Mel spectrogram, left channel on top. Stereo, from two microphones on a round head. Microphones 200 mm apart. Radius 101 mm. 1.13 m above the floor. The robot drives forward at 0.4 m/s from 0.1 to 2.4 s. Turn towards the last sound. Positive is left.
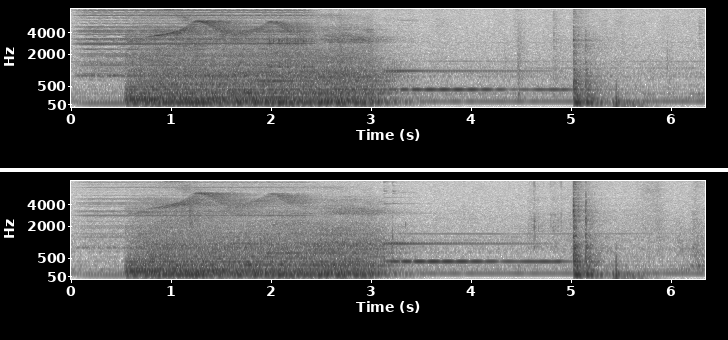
turn(degrees=-40)  # may be behind; listen again after turning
